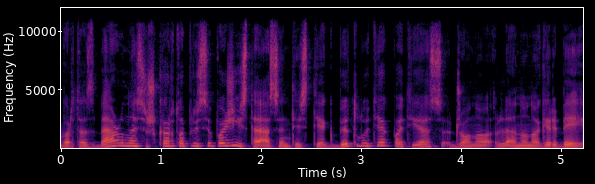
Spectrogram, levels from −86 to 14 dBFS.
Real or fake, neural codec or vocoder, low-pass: real; none; 10.8 kHz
